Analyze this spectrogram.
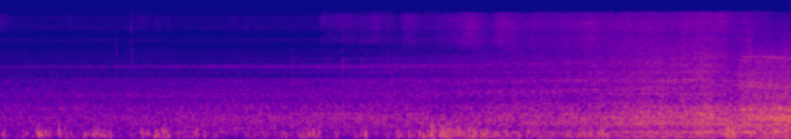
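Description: A diesel train approaches, rumbling and growing steadily louder.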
